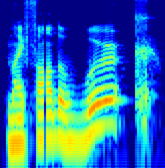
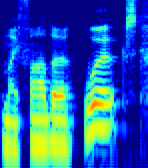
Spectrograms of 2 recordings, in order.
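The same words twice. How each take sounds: First: Slow mock echo of "My father work"; repeating the error. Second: Slow, leaning on "works" with its s; stress on works. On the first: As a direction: echo the mistake back slowly. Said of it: "this is just present simple". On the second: Shown as a demonstration. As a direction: land on the final s of "works". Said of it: "I work, you work".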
